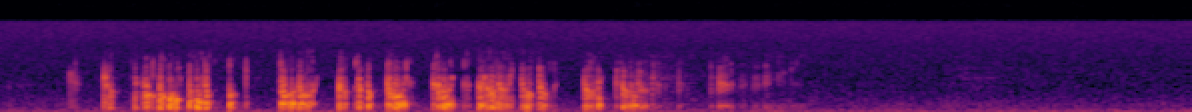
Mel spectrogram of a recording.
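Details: Bowel sounds during digestion, with the intestine moving and feeling slightly painful: a run of bubbling gurgles lasting about three seconds, then quiet; borborygmi.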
